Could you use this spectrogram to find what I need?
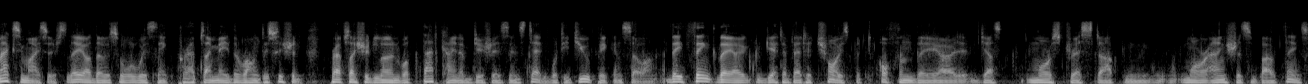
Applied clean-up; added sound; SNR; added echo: neural separator model SepFormer DNS4.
